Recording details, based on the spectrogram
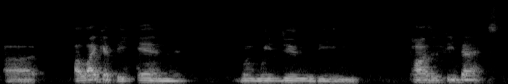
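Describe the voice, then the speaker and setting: A man's voice: low voice, a little slow, dark tone. A man co-hosting a talk show, chatting casually. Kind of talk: casual chat. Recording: distant microphone.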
